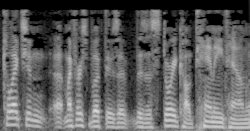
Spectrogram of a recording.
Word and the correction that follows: Tiny Town: which I actually mispronounced. The town in Maryland is actually pronounced Tiny Town, but I didn't know it at the time that I wrote it.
